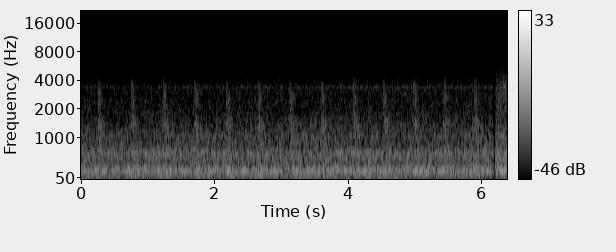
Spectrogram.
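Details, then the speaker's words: Vevor Chinese diesel heater starting up at heat setting 3 in a cold camper, drawing about 10 A: steady light ticks about two per second over a soft fan hum as the pump primes. Normal fuel pump ticking during startup. "Hear the clicking? It's priming."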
